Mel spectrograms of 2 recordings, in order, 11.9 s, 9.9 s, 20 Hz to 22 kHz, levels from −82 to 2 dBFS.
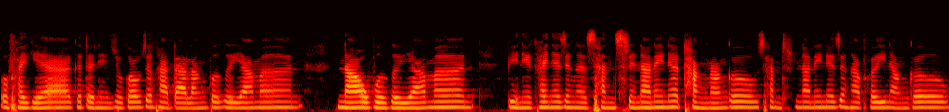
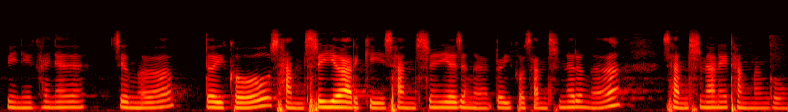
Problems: low volume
